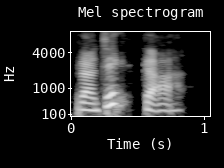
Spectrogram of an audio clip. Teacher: Hay un detalle que me flipa mucho del ajá, acento argentino, y es okey. que si tienen una S antes de otra consonante, la aspiran.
